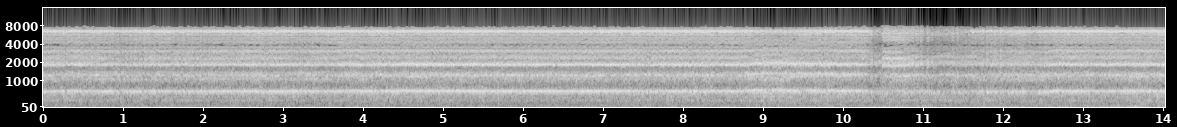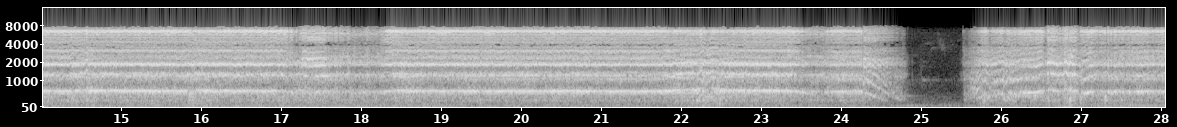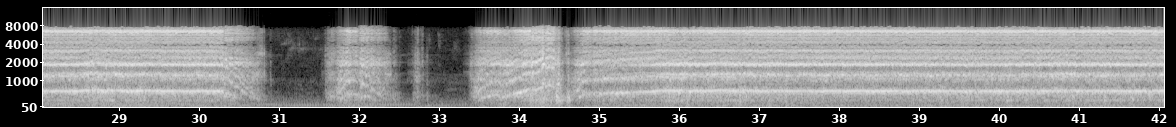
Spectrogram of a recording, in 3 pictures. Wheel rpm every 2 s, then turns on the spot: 160, 160, 160, 160, 160, 160, 160, 160, 160, 160, 160, 160, 60, 140, 160, 60, 30, 100, 160, 160, 160.
none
